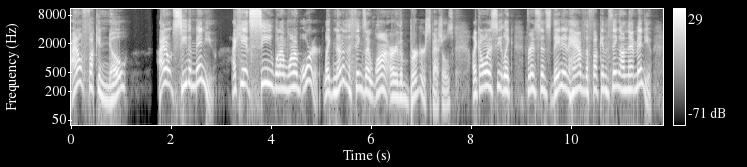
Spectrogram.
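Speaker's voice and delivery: acted-out frustrated angry yelling, pitched very high. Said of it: "I was yelling at them".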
